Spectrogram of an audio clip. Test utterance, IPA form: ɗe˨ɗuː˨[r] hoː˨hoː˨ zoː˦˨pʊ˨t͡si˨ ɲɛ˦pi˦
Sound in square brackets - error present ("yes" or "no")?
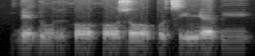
no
